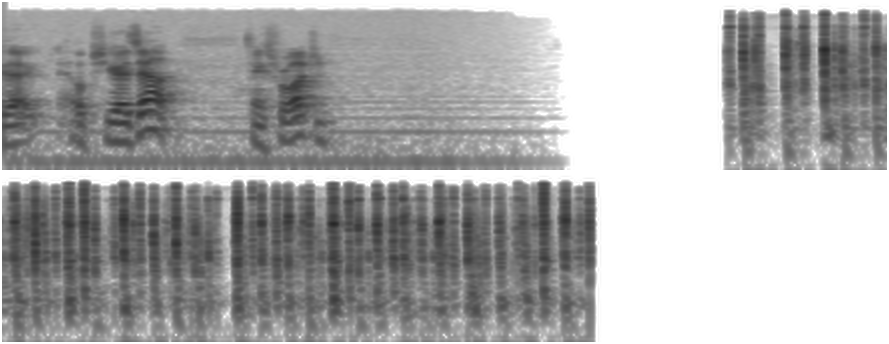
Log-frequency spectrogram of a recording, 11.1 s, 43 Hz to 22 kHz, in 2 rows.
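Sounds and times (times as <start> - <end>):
keyboard typing: 4.6 - 9.2.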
